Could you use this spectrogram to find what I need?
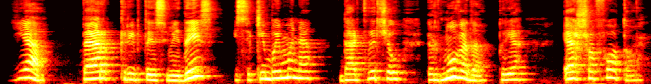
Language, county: Lithuanian, Vilnius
